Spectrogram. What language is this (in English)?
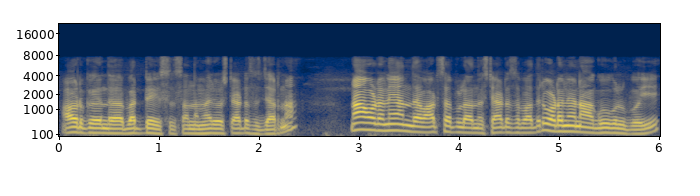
Tamil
